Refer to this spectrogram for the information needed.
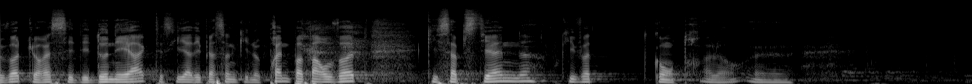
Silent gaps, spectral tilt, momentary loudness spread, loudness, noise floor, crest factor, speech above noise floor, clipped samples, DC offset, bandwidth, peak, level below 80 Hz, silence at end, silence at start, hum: none; -6 dB/octave; 15 LU; -29 LUFS; -65 dBFS; 20 dB; 38 dB; under 0.1%; under 0.1%; 14.5 kHz; -8 dBFS; -42 dBFS; 1.8 s; 0 s; none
